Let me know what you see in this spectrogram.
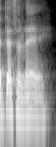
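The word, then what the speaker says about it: Desirée: Well, yeah, but according to, I guess it's Desiree, that's how you pronounce it? Oh yeah, Desiree.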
